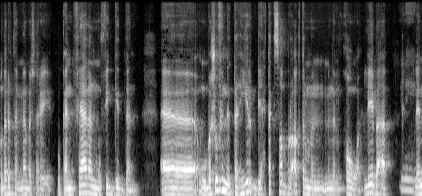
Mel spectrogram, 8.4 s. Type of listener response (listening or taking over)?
listening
